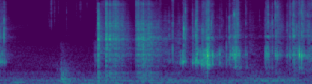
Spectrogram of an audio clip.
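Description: A small, hollow, translucent orange plastic Tic Tac box, partly full of hard mint candies, is held in the fingertips and tipped and shaken. After a quiet start, the mints rattle in quick, bright, clicky bursts with almost no ring as they pour out into the palm.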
